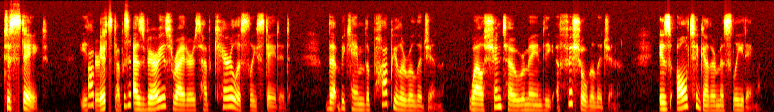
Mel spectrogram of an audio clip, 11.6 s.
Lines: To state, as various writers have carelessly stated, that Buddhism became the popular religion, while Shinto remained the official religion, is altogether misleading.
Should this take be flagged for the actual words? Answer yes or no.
yes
